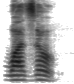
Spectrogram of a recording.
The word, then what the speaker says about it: oiseau: The word is pronounced oiseau.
